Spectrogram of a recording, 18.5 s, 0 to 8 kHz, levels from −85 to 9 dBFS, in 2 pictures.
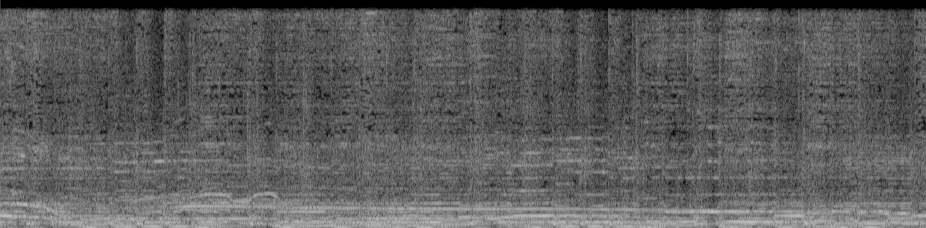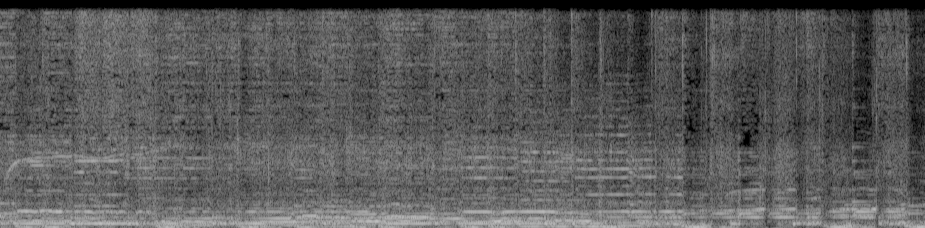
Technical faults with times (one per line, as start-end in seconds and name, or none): none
